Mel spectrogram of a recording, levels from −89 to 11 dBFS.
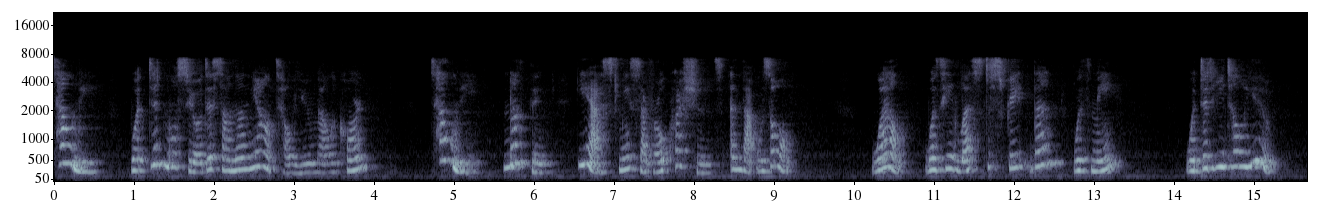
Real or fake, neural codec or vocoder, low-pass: fake; vocoder, 22.05 kHz, 80 mel bands, WaveNeXt; 7.2 kHz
